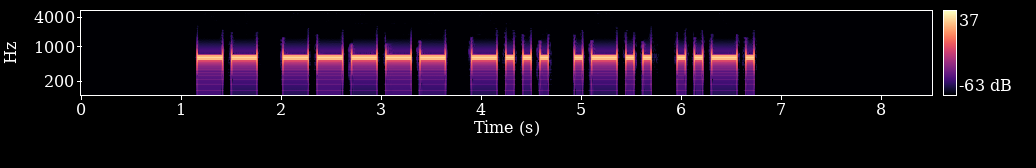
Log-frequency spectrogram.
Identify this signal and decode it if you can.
Morse code, heard as a keyed tone, about 14 wpm, 600 Hz. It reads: M0BLF
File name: Callsigns-14wpm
